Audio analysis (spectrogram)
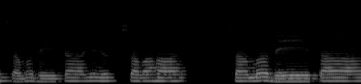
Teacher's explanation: হুম, এখানে সকার এবং মকারের পরে যে অকার তার হ্রস্ব উচ্চারণ, এবং মকার, সরি এখানে বকার হবে, বকার এবং তকারের পরে যে একার আর আকার রয়েছে তাদের দীর্ঘ উচ্চারণ হবে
